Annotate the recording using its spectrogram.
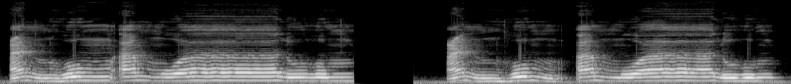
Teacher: Maka ini izhar syafawi, dibaca jelas. Mim jelas, a jelas. Mim jelas, waw jelas, dan tidak boleh didengungkan.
